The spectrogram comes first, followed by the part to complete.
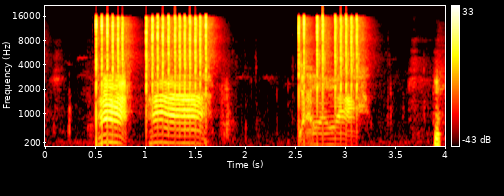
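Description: A man laughing hard in three loud bursts, the last about two and a half seconds in.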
